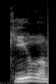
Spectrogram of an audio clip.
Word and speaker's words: Gila: pal sure let's talk gila monsters yeah my friend is pronounced Gila Gila monster it just sounds pretentious I'll continue to say Gila it's just funny enough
